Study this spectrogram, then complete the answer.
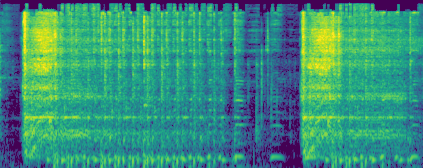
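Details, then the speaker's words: Ride-on lawn mower engine during a service, where a hacked-off valve part appears stuck: it fires and chugs unevenly, sags and nearly dies, then catches again and runs rough, as if starved of fuel; cause not confirmed; rough running and stalling. "if I crank it now I don't think it'll run it's really struggling"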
